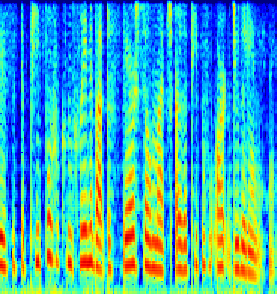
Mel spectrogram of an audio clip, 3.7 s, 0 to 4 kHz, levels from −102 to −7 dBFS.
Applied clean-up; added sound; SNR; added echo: neural separator model SepFormer WHAMR!.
